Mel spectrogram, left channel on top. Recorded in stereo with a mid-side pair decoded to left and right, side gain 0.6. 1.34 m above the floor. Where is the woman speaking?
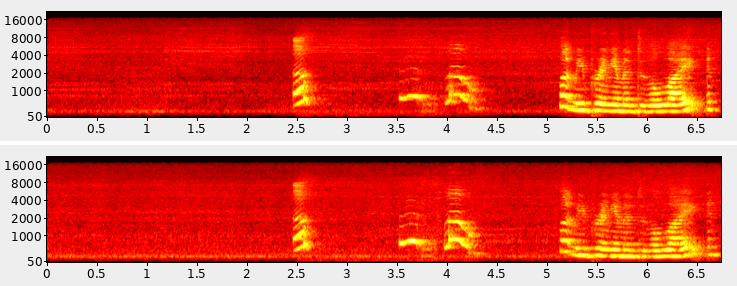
40° left, 1.1 m.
